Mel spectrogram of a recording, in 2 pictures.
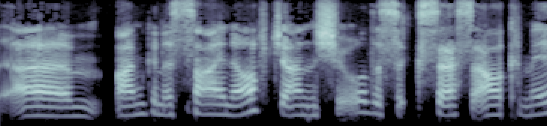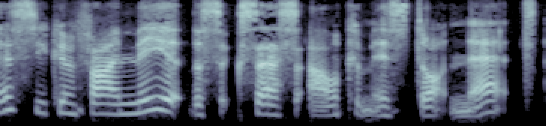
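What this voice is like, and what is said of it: English accent. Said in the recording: “my English accent doesn't always sound like the right spelling”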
